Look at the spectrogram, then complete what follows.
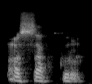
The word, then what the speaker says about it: असकृत्: See this little sign here, like comma, that pronounced as a, so it becomes asakrut.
